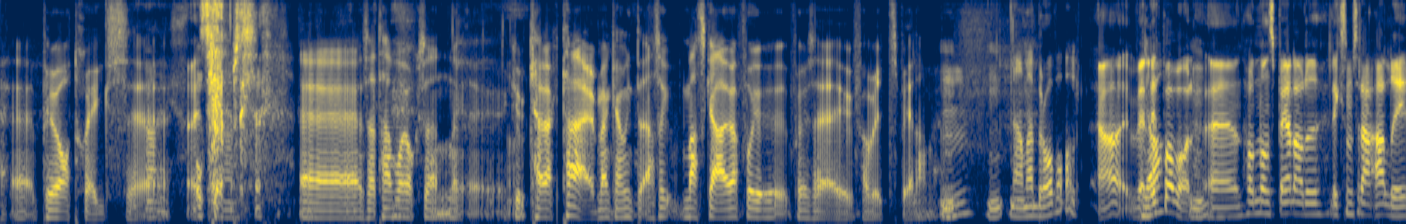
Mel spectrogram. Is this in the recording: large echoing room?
no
